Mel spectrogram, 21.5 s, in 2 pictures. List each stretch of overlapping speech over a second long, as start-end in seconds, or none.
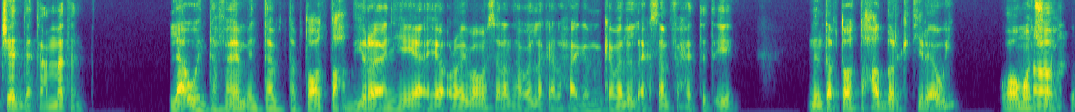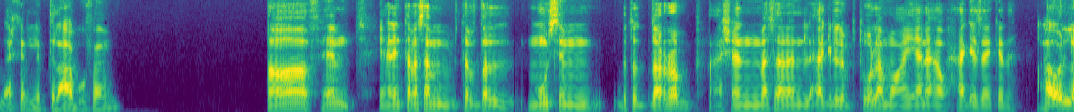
none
